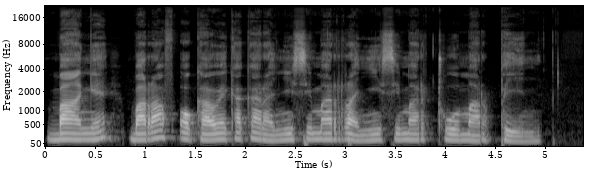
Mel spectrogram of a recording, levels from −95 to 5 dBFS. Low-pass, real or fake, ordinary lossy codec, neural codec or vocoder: none; real; none; none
